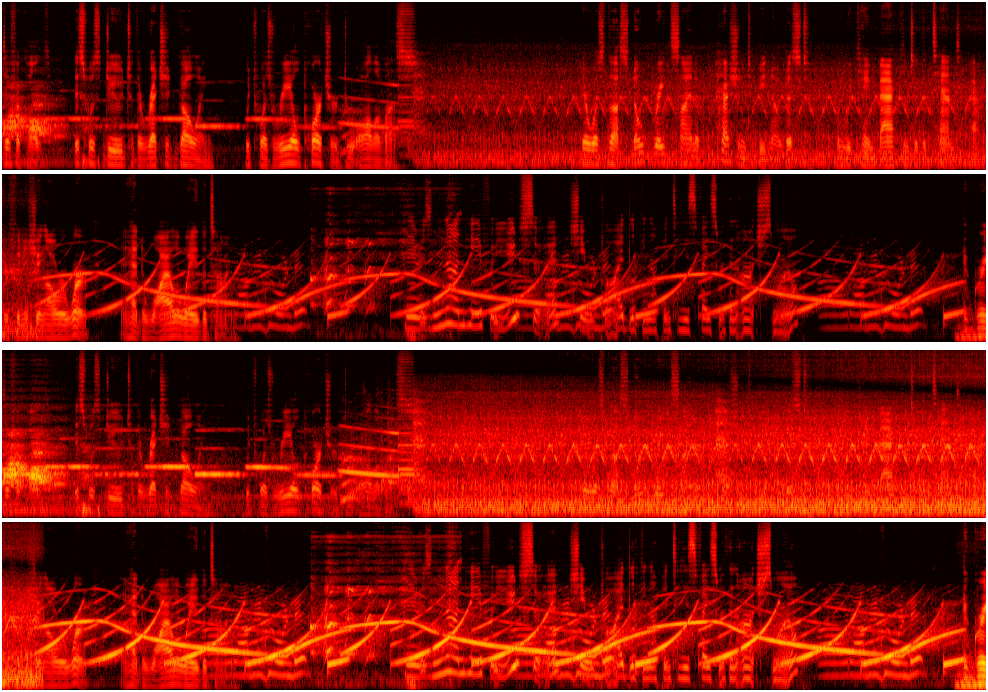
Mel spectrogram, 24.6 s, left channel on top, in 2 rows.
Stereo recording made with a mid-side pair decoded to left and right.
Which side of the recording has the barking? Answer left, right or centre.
right.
